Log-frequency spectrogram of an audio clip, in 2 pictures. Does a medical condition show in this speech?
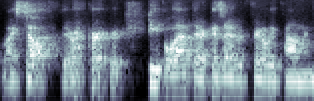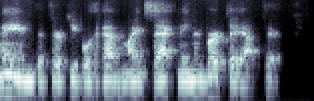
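No.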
